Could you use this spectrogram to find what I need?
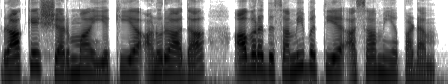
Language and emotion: Tamil, neutral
